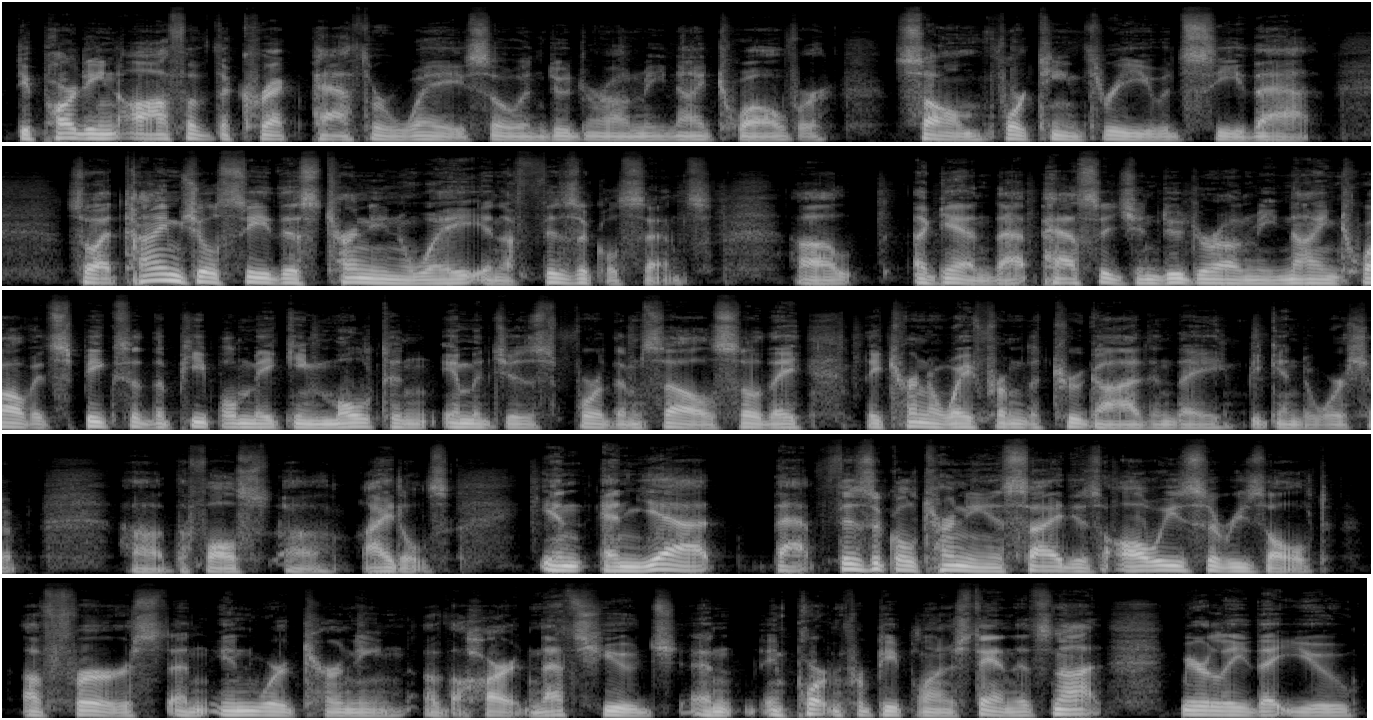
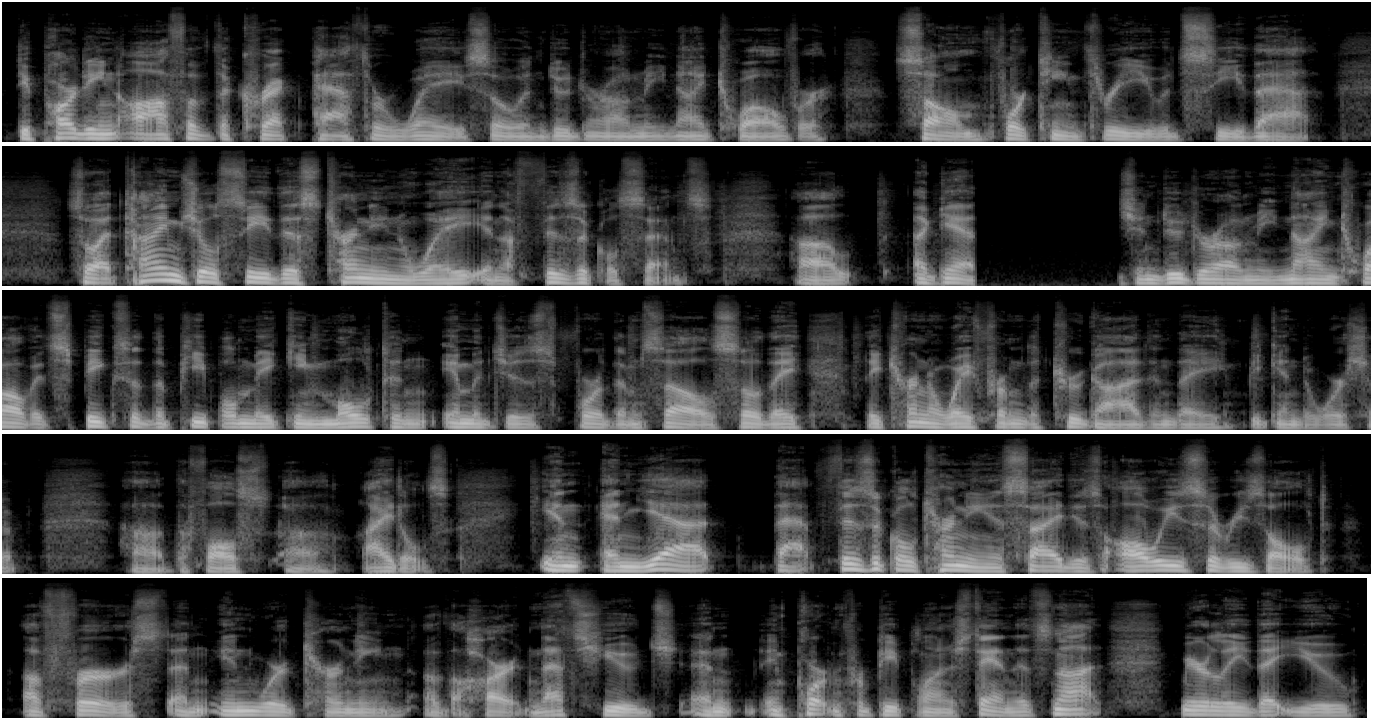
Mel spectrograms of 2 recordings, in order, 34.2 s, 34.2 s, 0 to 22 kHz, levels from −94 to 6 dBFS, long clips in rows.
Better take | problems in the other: first | audio cutting out; at 12 s for 0.5 s

